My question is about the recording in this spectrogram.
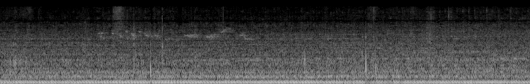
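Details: Classic car not run since 1983, heard from passenger side: smooth, steady low idle with even beat, no knocks or misses, no smoke; idling healthily.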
